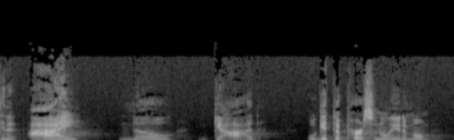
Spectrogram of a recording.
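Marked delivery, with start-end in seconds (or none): 0.0-2.6 weight landing squarely on the word I. Asking whether one can know God, stress on I. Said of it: "maybe emphasize the word I".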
